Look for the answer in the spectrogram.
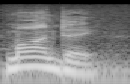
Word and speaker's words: Maundy: Maundy.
